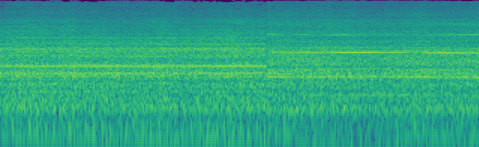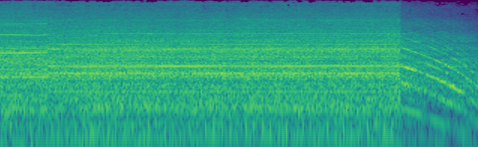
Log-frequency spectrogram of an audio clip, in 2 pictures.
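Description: A power sander grinds against scrap wood in a loud, continuous, close-up whine, holding steady for several seconds before winding down at the end.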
